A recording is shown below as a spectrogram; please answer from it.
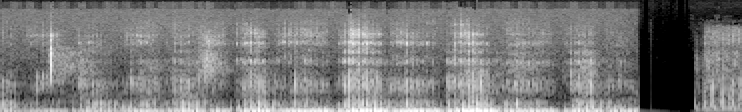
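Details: Close, loud cat purr: a deep rough rumble swelling and fading in quick pulses about three times a second, cut by a brief silent gap before it resumes.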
